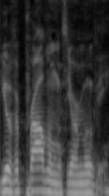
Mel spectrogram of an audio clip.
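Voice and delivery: ordinary delivery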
